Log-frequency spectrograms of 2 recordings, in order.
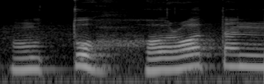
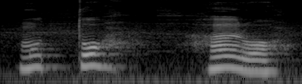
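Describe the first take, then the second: First: The word ends with a t sound and nunation. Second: The word ends with a soft h sound. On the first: The reading continues without stopping. "बिगर आयत के पढ़ा तो ता पढ़ा है" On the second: The reading stops at the end of the verse. "आयत करके पढ़ा है तो हमने हा पढ़ा है"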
